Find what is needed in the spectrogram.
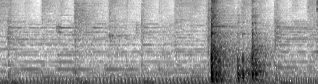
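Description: Background music, with a sharp knock about a second and a half in and a few quick smaller knocks after it: a glass olive-oil bottle being set down on a granite countertop.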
